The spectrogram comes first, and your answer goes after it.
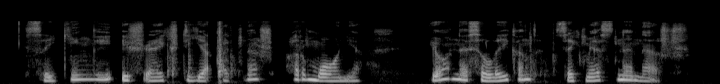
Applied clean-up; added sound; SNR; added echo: none; Telephone; 19 dB; none.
